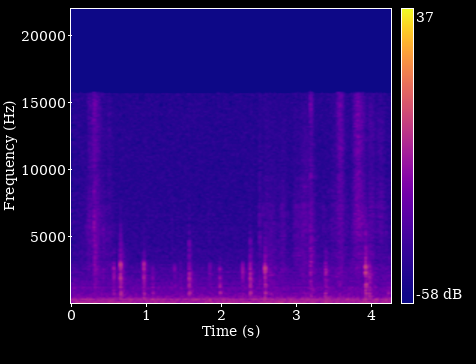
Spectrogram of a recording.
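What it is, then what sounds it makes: Foil sheet mask pouch. A filled tea-tree Korean foil sheet mask pouch is crinkled and scratched with long nails, ending flat on a table while being scratched. Quiet, irregular, sharp crinkly ticks and scrapes, bright around 2.7 kHz, sound over a steady low rumble, each decaying quickly.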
